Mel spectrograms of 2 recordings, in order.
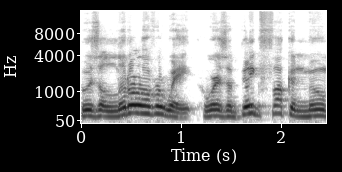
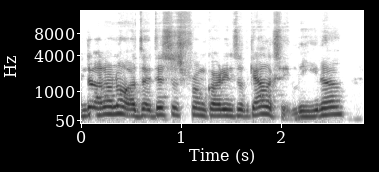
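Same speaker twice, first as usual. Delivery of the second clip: plain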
